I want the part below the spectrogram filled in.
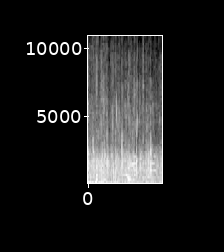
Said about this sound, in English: Round of applause for Sir Lancelot there for chivalry.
